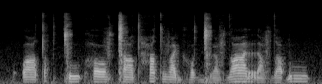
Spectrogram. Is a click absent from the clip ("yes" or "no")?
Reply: no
